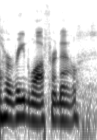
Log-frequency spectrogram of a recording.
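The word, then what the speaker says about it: Rinoa: And I know that her name is Reinwa because that clearly remind it it rhymes with quinoa.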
